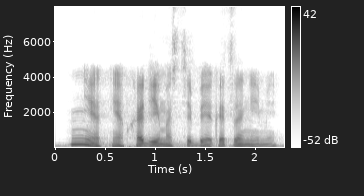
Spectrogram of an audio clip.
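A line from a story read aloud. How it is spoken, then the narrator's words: Muttering under breath. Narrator (Russian): пробормотала Исан и Сарт себе под нос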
